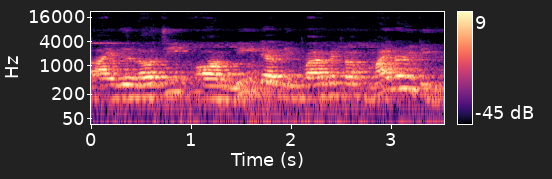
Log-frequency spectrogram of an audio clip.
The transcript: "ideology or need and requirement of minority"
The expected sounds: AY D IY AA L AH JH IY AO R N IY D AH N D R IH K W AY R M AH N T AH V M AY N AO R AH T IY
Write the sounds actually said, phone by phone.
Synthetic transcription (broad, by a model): AY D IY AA L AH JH IY AO R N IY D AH L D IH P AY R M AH N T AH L M AY N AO R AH T IY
